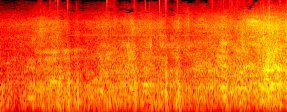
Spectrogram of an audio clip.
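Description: Open-air crowd ambience: a steady rush of wind on the microphone under faint, indistinct voices.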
